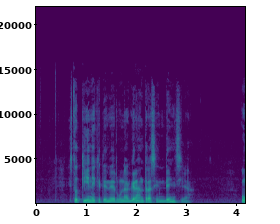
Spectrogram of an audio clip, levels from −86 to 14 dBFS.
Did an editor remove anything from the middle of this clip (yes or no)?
no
